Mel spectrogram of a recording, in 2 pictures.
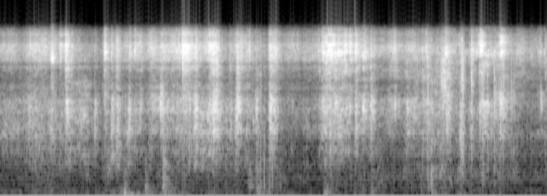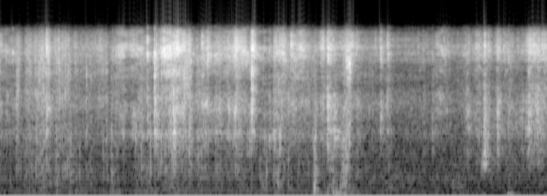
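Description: Paper rustling as the pages of a ring-binder printout are handled and turned, in several crackly bursts with quieter stretches between.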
